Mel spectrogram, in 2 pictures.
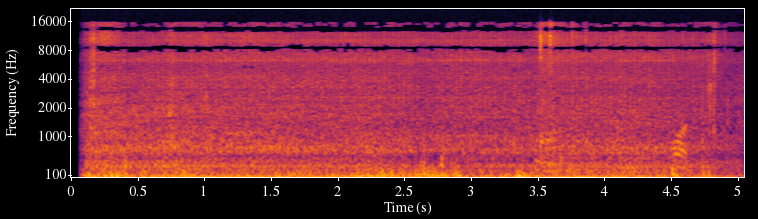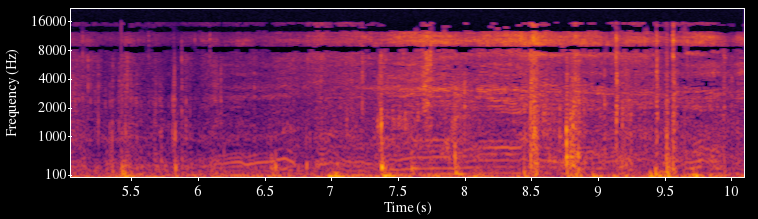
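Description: A low vehicle rumble for the first half, then people talking in low voices.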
